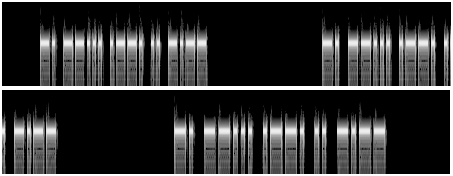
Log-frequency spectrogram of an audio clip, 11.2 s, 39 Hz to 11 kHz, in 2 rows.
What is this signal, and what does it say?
Morse code, heard as a keyed tone, about 29 wpm, 700 Hz. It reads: N7PIY N7PIY N7PIY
